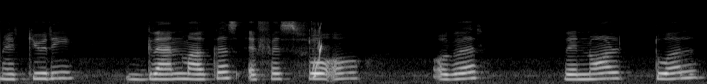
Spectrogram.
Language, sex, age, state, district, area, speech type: Telugu, female, 18-30, Andhra Pradesh, Kurnool, urban, spontaneous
